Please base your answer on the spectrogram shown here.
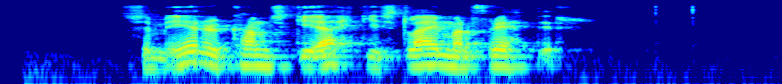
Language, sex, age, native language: Icelandic, male, 30-39, Icelandic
